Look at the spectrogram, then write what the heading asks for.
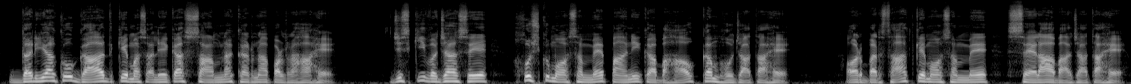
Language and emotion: Urdu, neutral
